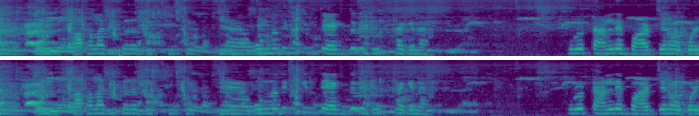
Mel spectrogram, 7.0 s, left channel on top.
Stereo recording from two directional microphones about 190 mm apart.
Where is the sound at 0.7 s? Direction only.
10° left (ahead or behind).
